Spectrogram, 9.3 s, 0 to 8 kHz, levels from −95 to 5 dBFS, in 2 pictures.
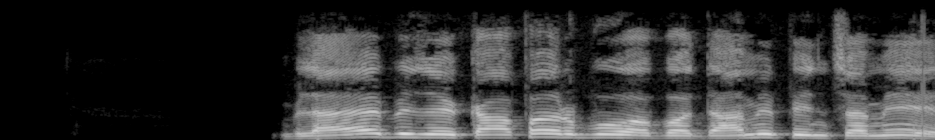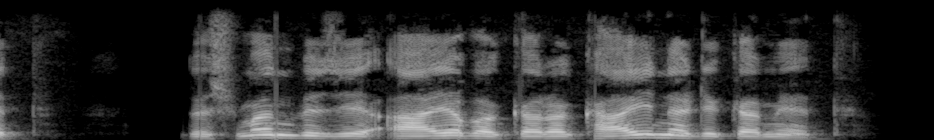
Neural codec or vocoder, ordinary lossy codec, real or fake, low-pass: none; Opus, 64 kbps; real; 7.2 kHz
